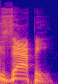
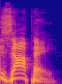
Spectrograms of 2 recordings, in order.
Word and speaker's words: Zappe: Your third string quarterback is Bailey Zappi. Zappe. Is that Zappi? I mean, it's spelled like frappe. Maybe it's Zappe. Bailey Zappe.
